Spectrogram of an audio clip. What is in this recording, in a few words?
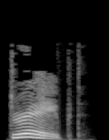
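"draped", British English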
